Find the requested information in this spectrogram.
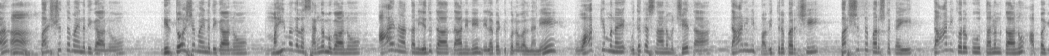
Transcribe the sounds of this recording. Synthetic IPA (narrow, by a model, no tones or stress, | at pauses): pɐɾiʃud̪ʱːɐmɐjnɐd̪iɡaːnu | niɾd̪ɔːʂɐmɐjnɐd̪iɡaːnu | mɐɦimɐɡɐlɐsɐŋɡɐmuɡaːnu | aːjɐnɐt̪ɐnɐed̪uʈɐd̪aːnine̞ːnilɐbeʈːukɔnɐʋɐlnɐneː | ʋaːkjɐmunɐjud̪ɐkɐsnaːnɐmut͡ʃɛːt̪ɐ | d̪aːninipɐʋit̪ɾɐpɐɾʂi | pɐɾiʃud̪ʱːɐpɐɾuʂʈɐkɐj | d̪aːnikɔɾɐkut̪ɐnɐnut̪aːnuʔɐpːɐɡi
